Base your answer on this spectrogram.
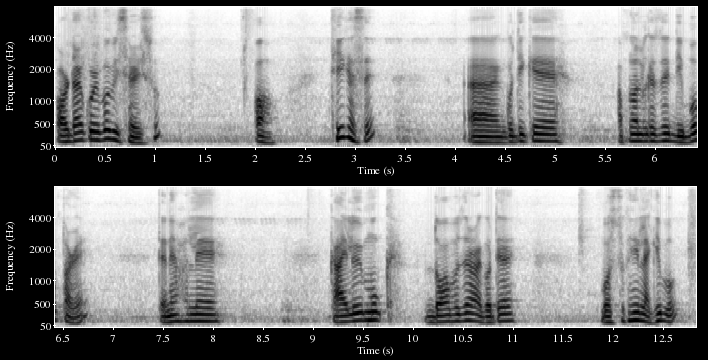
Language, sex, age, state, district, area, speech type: Assamese, male, 30-45, Assam, Dibrugarh, rural, spontaneous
